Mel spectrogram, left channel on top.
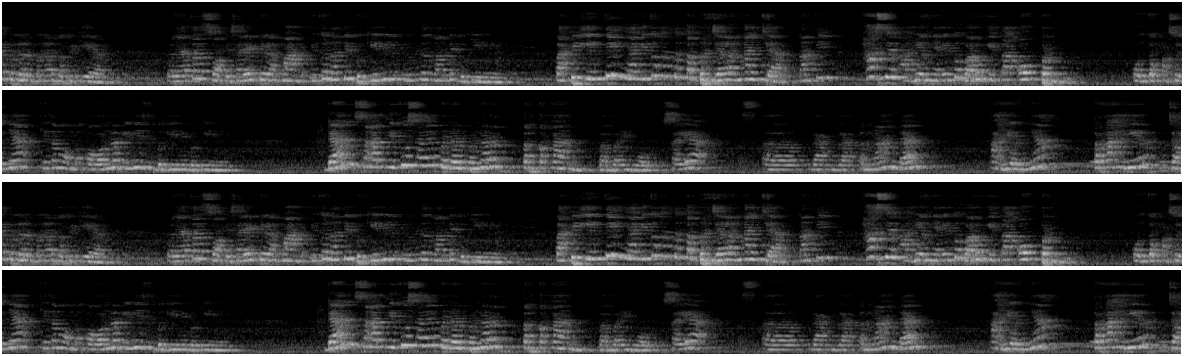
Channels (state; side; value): identical; both; correlation 1.00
